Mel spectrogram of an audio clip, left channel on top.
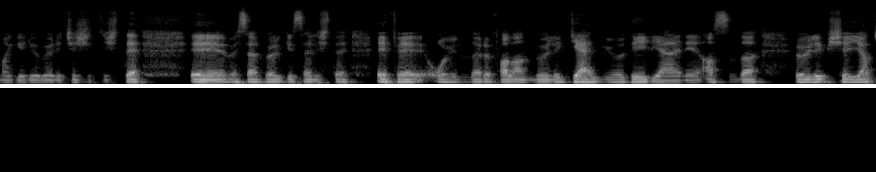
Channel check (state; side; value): silent; right; 53 dB below the other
